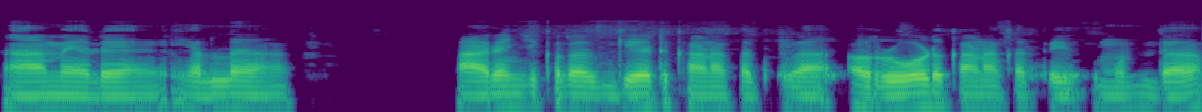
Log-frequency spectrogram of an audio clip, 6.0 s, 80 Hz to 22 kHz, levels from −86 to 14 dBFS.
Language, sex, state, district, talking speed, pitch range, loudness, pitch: Kannada, male, Karnataka, Raichur, 100 wpm, 95-100 Hz, -17 LUFS, 95 Hz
